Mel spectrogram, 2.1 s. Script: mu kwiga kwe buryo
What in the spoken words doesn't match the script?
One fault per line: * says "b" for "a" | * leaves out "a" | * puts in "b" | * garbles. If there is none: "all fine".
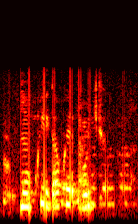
all fine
